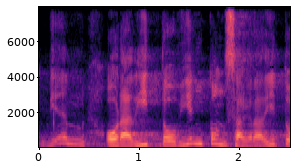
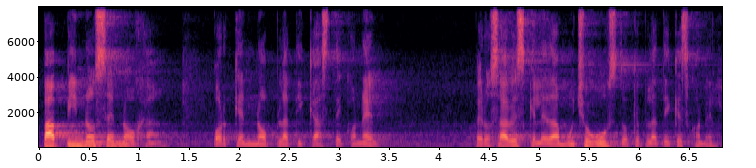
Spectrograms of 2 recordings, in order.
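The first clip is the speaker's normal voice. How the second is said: tender father; 9 semitones lower, 7 dB quieter than usual. Retold or imitated. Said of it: "en mi regazo y le dije".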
